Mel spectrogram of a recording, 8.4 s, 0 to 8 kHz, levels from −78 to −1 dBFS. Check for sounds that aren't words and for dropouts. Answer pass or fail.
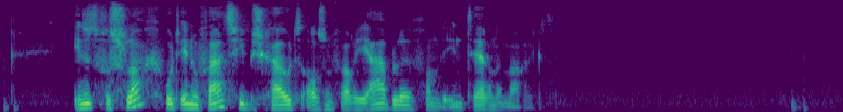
pass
